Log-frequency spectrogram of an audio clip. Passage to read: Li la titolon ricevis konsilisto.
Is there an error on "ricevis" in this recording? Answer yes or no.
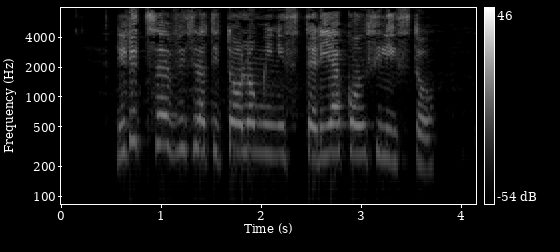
yes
